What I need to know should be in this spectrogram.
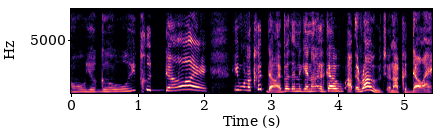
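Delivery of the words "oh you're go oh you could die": slow, high, over-delicate, overdone pitying voice. Mocking how people talked to him after his cancer: imitating people treating him with kid gloves. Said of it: "treating you with kid gloves".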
